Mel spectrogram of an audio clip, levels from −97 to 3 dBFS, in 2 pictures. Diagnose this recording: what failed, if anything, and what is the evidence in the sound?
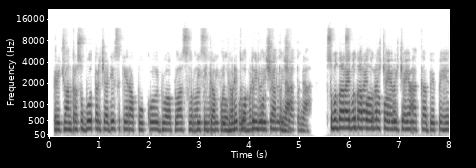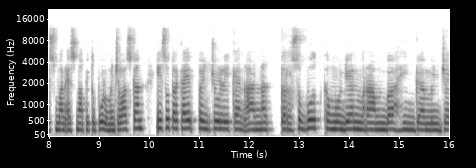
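From 2.88 s to 7.36 s there's a doubled audio track: a second, full-band copy trails the original by roughly 400 ms, sitting about 5 dB down. It has no reverb tail or room colour, and it cuts in and drops out abruptly at those two points. That's most likely a capture or editing stage where the same signal arrived twice, once through a slower path, and got summed.

From 10.72 s through to the end there's a time-stretched section. The pace abruptly drops to about 0.55 of normal while the pitch holds steady, as short pieces get repeated to fill the time. Likely an editing or playback tool stretched that stretch to fit a longer slot rather than resampling it.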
